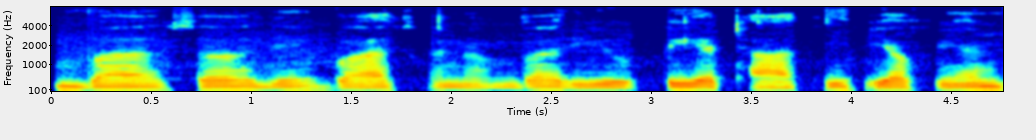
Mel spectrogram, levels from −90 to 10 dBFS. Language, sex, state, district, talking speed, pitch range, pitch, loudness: Bhojpuri, male, Uttar Pradesh, Varanasi, 125 wpm, 100-110 Hz, 105 Hz, -16 LUFS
